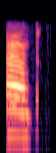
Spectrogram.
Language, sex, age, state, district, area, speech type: Malayalam, female, 45-60, Kerala, Thiruvananthapuram, urban, conversation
